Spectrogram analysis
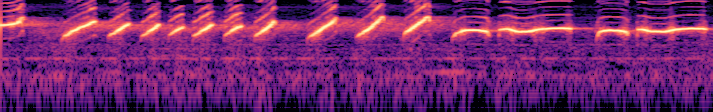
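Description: A Chinese hwamei sings a quick run of about a dozen sharp, upslurred whistles, then shifts to long, wavering, warbled whistled phrases.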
